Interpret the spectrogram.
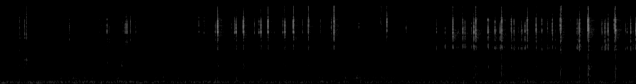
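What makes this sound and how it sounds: Long nails tap the glass body and black cap of a small glass perfume bottle, partly full of pink liquid. Quiet, bright, sharp clicks come in an uneven rhythm, sparse at first and then quicker and denser, each one dying away almost instantly.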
